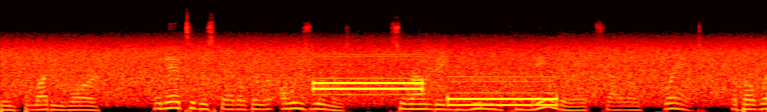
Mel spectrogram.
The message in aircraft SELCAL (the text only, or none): LP-AF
